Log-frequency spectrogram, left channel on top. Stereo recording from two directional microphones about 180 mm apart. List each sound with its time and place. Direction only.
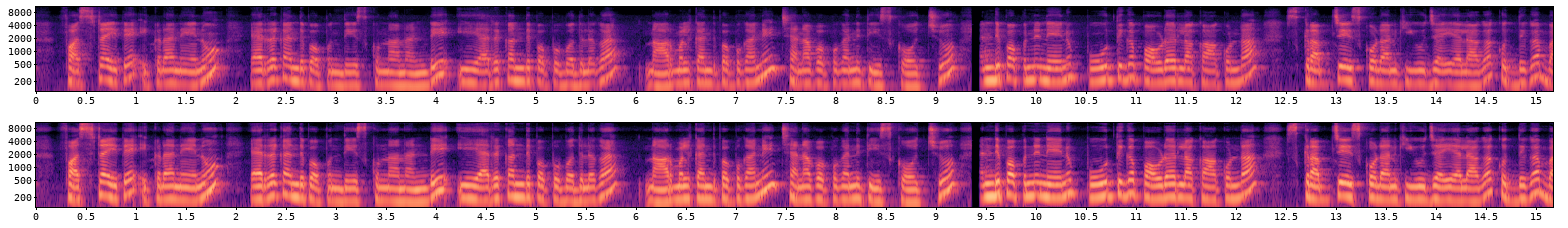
0.3 s speech: 30° right (ahead or behind)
